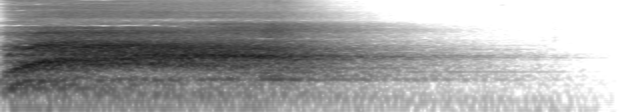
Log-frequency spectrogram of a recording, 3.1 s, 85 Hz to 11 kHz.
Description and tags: Male screaming in a reverberant hall.
Recorded with:
Zoom H4n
